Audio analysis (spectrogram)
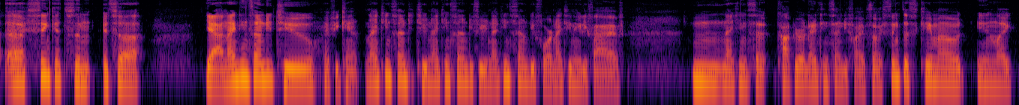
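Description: A man's voice: on the high side, fairly even intonation, moderate pace, a bit bright, no room sound. A young man giving a casual, unscripted show-and-tell as a vlogger, rambling and hesitant as he goes. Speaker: vlogger showing a collection. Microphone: handheld phone or camera mic. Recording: noisy, fuzzy handheld amateur recording.

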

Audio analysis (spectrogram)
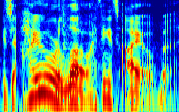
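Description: A man with a gravelly voice doing casual gameplay commentary as a streamer. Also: mid-range voice, wildly swooping pitch, very fast, a little mellow. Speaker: gaming streamer. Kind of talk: casual gameplay commentary, reading in-game text aloud.

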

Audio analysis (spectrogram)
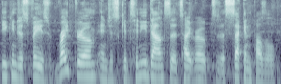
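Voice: mid-range voice, a little fast, a bit bright. Game walkthrough narrator with music behind. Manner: instructional, step-by-step. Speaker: video game guide narrator. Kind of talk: scripted game walkthrough commentary. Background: background music.

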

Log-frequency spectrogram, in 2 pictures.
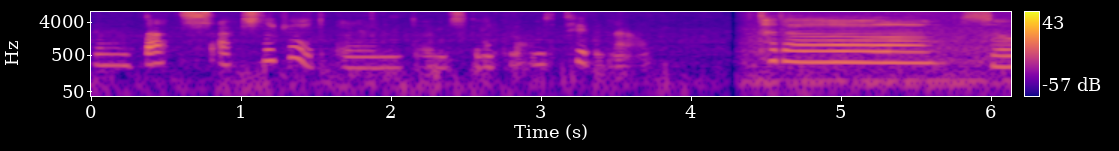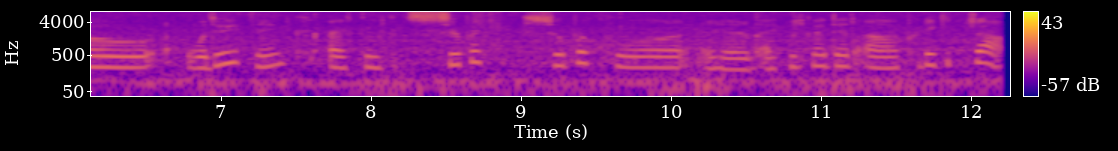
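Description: A woman's voice: high voice, a little slow, warm tone, slight background noise, low-quality recording. A woman casually narrating a role-play routine video in an informal, hesitant, chatty way.

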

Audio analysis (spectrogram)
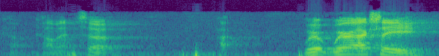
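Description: A man's voice: mid-range voice, expressive, unhurried. Man, panelist, enthusiastic, stumbling restarts, roomy echo, dull muffled sound. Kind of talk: panel discussion answer. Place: lecture hall. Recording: muffled roomy hall recording with faint noise.

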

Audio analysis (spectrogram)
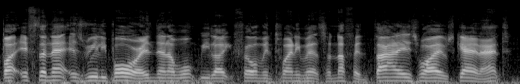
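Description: Bright-voiced man chatting in a car. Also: a little high, steady tone, fast talker, slight background noise. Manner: informal, addressing viewers as guys. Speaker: vlogger and radio operator. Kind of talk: casual vlog chat and radio talk. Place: inside a parked car.

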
